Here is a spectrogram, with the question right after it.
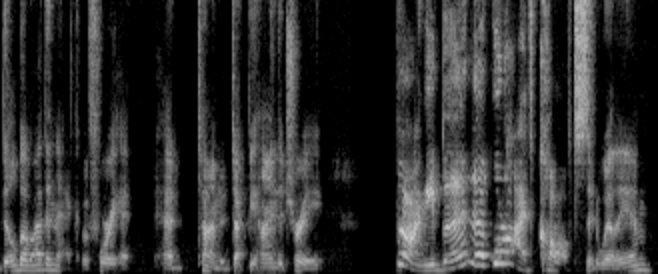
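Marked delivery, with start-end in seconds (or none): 4.0-5.8 much higher, louder troll crowing over his catch; a slow, high troll exclaiming; excited troll. Acted.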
